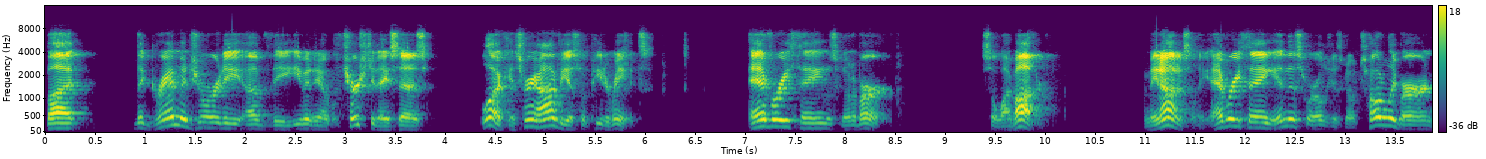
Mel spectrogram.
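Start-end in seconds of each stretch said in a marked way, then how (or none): none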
